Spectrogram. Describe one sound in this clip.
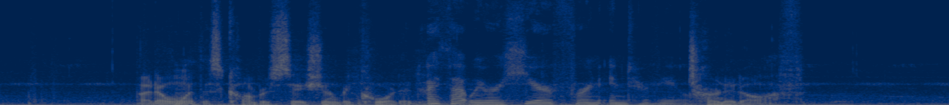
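A woman speaks calmly, heard through a recording.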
